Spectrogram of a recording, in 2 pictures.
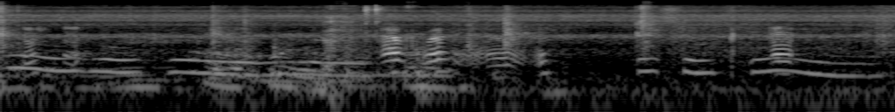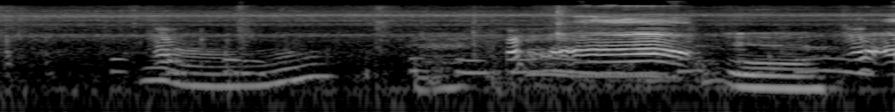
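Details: Newborn baby boy just after birth: repeated strong, high-pitched crying bursts with adult voices nearby; a vigorous, healthy newborn cry.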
